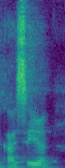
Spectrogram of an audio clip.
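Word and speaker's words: Caicedo: extremely wonderful thoughts on uh casido sicido however you want to pronounce it I think it's aceto um some people say Casita I like the guy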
